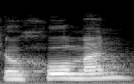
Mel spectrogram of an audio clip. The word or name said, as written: KILCHOMAN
